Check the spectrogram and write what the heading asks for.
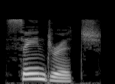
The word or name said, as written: ceindrych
